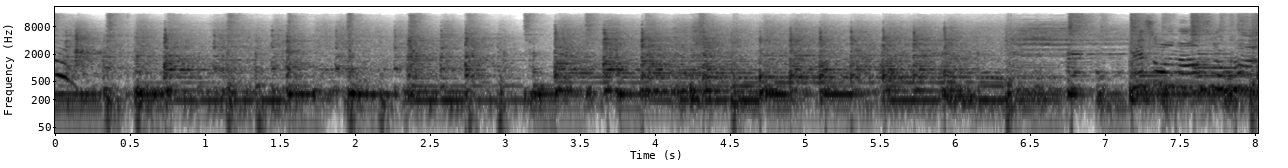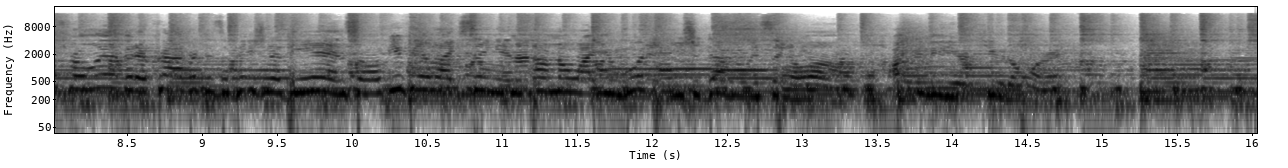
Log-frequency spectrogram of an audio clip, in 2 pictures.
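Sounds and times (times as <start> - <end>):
drum kit beat: 0.0 - 16.0
live band playing: 0.0 - 16.0
person singing: 7.2 - 14.9.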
